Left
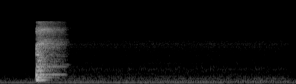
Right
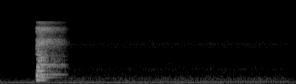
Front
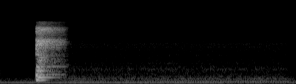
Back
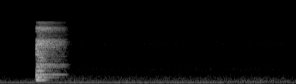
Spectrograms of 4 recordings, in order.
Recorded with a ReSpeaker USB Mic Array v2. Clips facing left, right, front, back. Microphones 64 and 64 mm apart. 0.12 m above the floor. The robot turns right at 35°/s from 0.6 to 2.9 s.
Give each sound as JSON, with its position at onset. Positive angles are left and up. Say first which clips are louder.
{"t": 0.4, "sound": "a snare drum", "louder": "left 3 dB, back 2 dB", "azimuth_deg": 110, "distance_m": 0.8}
